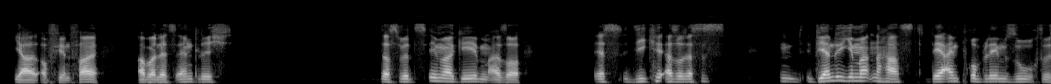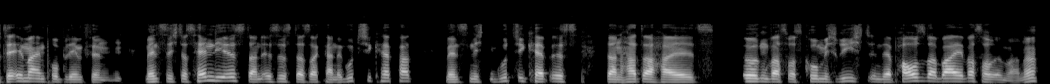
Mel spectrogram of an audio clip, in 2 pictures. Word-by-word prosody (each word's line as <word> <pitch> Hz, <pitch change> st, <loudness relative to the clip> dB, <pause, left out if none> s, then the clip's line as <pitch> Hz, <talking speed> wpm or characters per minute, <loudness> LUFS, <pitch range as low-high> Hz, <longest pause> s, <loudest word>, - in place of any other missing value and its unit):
Ja, 105 Hz, 0 st, +5 dB
auf -, -, -7 dB
jeden -, -, -3 dB
Fall, -, -, +4 dB, 0.4 s
aber 115 Hz, +1 st, +3 dB
letztendlich 120 Hz, +2 st, -2 dB, 1.5 s
Das 120 Hz, 0 st, +1 dB
wird 130 Hz, -2 st, -1 dB
es -, -, -12 dB
immer 150 Hz, -4 st, +3 dB
geben. 135 Hz, -2 st, -1 dB
Also 105 Hz, 0 st, +2 dB, 0.7 s
es 125 Hz, 0 st, -4 dB
die 130 Hz, +3 st, -5 dB
Ki -, -, -3 dB
also 130 Hz, -1 st, +1 dB
das 125 Hz, +1 st, -2 dB
ist, 140 Hz, -1 st, -12 dB, 0.5 s
hm 140 Hz, -3 st, -10 dB
wenn 150 Hz, +3 st, +4 dB
du 185 Hz, -, +1 dB
jemanden 165 Hz, -4 st, +2 dB
hast, 125 Hz, -3 st, 0 dB
der 130 Hz, +1 st, +7 dB
ein 145 Hz, 0 st, +3 dB
Problem 135 Hz, -1 st, -2 dB
sucht, 120 Hz, -2 st, -8 dB
wird 115 Hz, -1 st, -7 dB
der 130 Hz, -, +4 dB
immer 145 Hz, -1 st, +3 dB
ein 135 Hz, -1 st, 0 dB
Problem 115 Hz, -2 st, -5 dB
finden. 105 Hz, -4 st, -8 dB, 0.2 s
Wenn 125 Hz, +1 st, +2 dB
es -, -, -15 dB
nicht 135 Hz, -2 st, -7 dB
das 130 Hz, -, -5 dB
Handy 170 Hz, +2 st, +3 dB
ist, 165 Hz, 0 st, -3 dB
dann 120 Hz, -, +1 dB
ist 130 Hz, 0 st, -6 dB
es, 135 Hz, -3 st, -6 dB
dass -, -, -1 dB
er 115 Hz, -, +1 dB
keine 110 Hz, -1 st, -4 dB
Gucci-Cap 155 Hz, 0 st, -5 dB
hat. 150 Hz, -1 st, +1 dB, 0.3 s
Wenn 115 Hz, 0 st, +1 dB
es 115 Hz, -, -14 dB
nicht 125 Hz, -2 st, -8 dB
die -, -, -15 dB
Gucci-Cap 150 Hz, -1 st, 0 dB
ist, 135 Hz, -2 st, -4 dB, 0.2 s
dann 115 Hz, -2 st, +3 dB
hat 125 Hz, 0 st, +3 dB
er 120 Hz, -3 st, +5 dB
halt 115 Hz, -1 st, +2 dB, 0.3 s
irgendwas, 135 Hz, -4 st, +3 dB
was 125 Hz, -, -4 dB
komisch 130 Hz, -3 st, -4 dB
riecht 145 Hz, 0 st, -7 dB
in 130 Hz, -2 st, -10 dB
der 120 Hz, 0 st, +2 dB
Pause 155 Hz, +3 st, +3 dB
dabei, 145 Hz, -2 st, +5 dB
was 150 Hz, -2 st, -2 dB
auch 120 Hz, -2 st, -1 dB
immer, 90 Hz, -6 st, -9 dB
ne? 140 Hz, +7 st, 0 dB
130 Hz, 195 wpm, -22 LUFS, 115-145 Hz, 1.5 s, der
